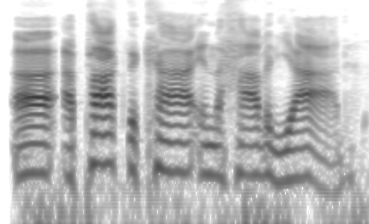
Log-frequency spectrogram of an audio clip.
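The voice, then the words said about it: Weak imitation of Boston accent. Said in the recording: “a way Bostonians emphasize their accent. So that was not a good one, a good version... me trying to sound like I'm from the East Coast”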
